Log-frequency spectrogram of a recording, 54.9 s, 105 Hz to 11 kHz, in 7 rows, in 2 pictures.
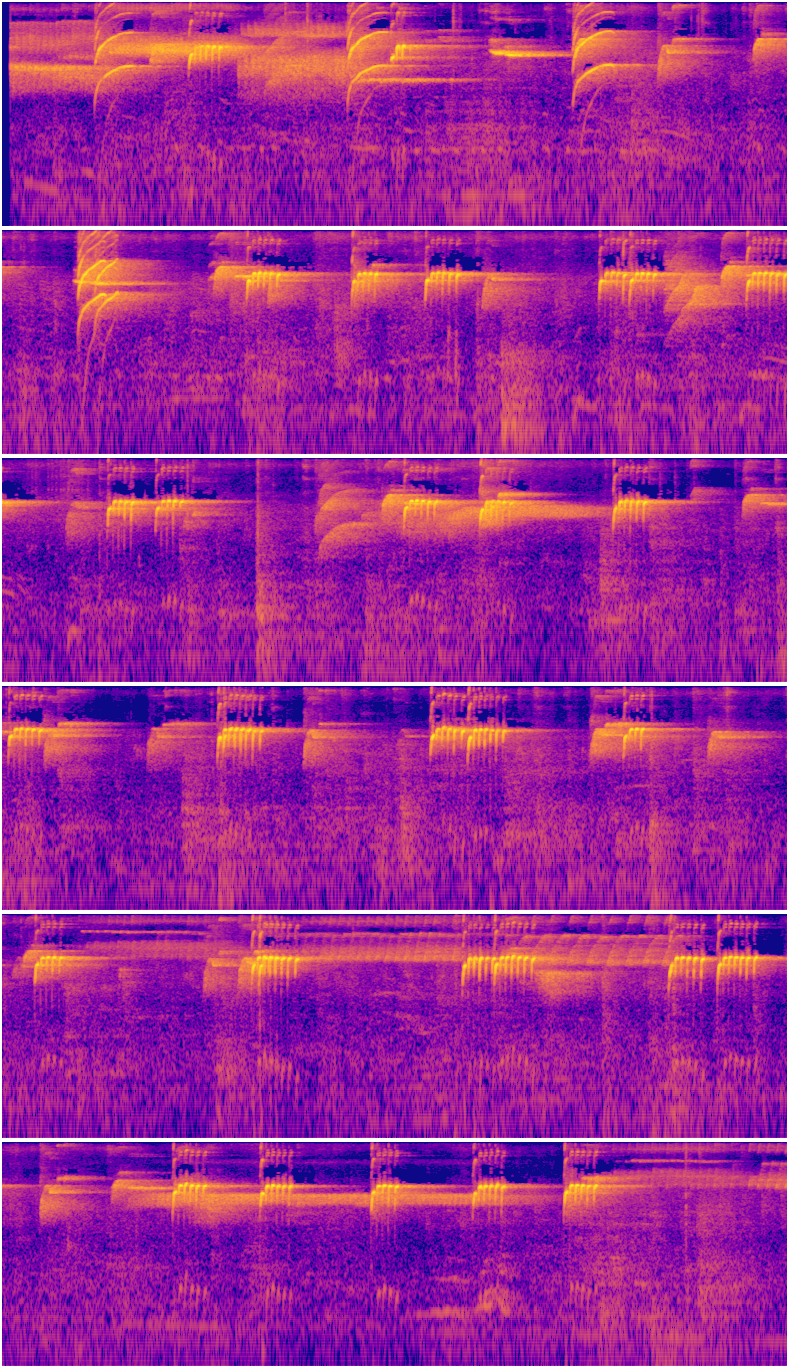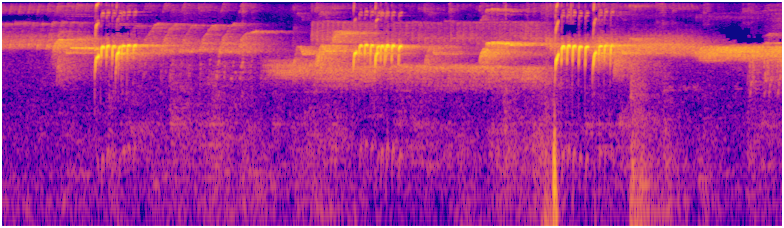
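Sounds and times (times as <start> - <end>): canary singing: 0.0 - 13.2, 13.8 - 18.0, 18.8 - 27.0, 27.8 - 54.9.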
